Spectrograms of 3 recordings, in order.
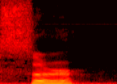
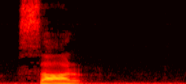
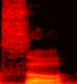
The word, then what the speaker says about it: sir: changes of this word majority of the people pronounce the word sir as sar sar can you please answer my question so instead of saying sir they say sar so this is a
